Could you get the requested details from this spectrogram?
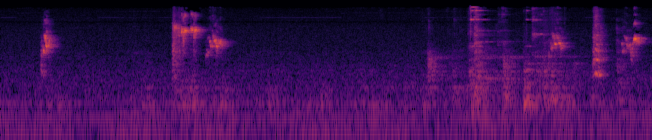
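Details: Lone green budgerigar in a cage chirping and warbling: a thin single note, a harsh double chirp, then a busier run of short, varied chirps and squeaks near the end.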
